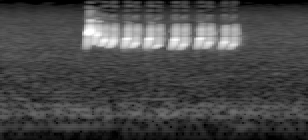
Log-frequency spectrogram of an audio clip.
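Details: Flamboyan bird in full voice, a lure to make others reply, delivering a quick string of about seven crisp, high chirping notes, the first the loudest.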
